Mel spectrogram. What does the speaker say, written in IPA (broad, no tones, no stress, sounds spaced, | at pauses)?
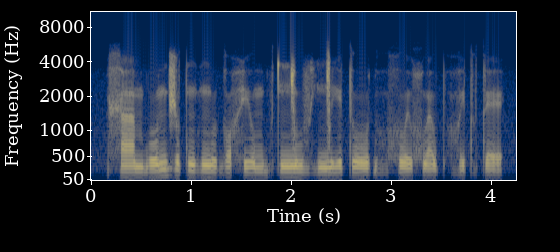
x a m b o n d͡ʒ o t ŋ o̤ ŋ ʊ ɡ ɔ h ɪ o̯ m b ṳ t ŋ͡ǀ u v i̤ ŋ͡ǀ i e̯ t o ɗ o̤ x o e̯ χʷ a o̯ pʰ ɔ̤ e̯ t ṳ t ɛ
